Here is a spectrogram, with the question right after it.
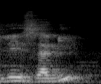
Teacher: tu fais la liaison entre les et amis, et en plus tu ne prononces pas le S final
